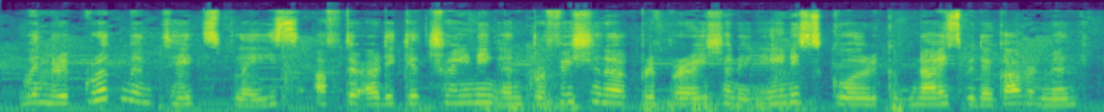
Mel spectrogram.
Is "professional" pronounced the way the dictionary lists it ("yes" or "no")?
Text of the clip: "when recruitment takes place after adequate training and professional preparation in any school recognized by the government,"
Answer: yes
